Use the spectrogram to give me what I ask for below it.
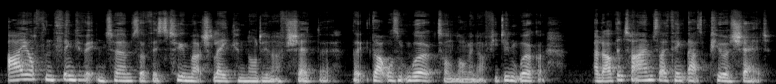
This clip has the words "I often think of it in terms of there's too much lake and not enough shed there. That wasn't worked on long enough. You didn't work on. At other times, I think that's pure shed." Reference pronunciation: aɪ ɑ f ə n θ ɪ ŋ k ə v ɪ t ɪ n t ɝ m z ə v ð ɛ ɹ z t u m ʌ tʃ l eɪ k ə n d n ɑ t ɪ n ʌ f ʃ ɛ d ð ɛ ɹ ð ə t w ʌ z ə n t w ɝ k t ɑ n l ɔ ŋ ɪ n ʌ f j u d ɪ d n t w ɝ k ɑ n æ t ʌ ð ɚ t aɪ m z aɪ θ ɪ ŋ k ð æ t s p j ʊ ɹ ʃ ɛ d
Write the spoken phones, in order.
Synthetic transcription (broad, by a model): aɪ ɑ f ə n θ ɪ ŋ k ə v ɪ t ɪ n t ɝ m z ə v ð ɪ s t u m ʌ tʃ l eɪ k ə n n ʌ t ɪ n ʌ f ʃ ɛ d ð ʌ ɹ ð ə t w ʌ z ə n t w ɝ k t n l ɔ ŋ ɪ n ʌ f j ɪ d ɪ d n t w ɝ k n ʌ t ʌ ð ɚ t aɪ m z aɪ θ ɪ ŋ k ð æ t s p j ʊ ɹ ʃ ɛ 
